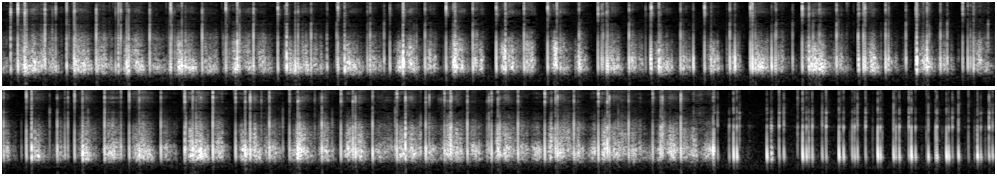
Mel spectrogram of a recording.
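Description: A small, round pink plastic blush compact with a hollow case is tapped rapidly with long nails. The dense, uneven clicking is bright and hollow, with each tap dying away almost instantly. There is a brief pause near the end before the tapping resumes.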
